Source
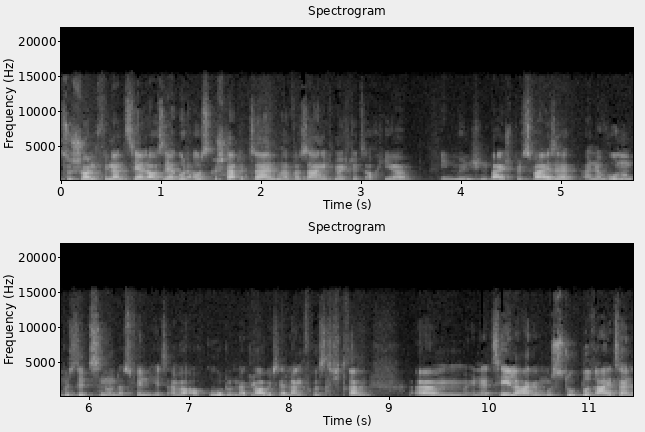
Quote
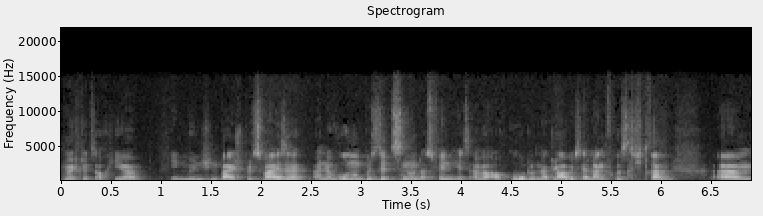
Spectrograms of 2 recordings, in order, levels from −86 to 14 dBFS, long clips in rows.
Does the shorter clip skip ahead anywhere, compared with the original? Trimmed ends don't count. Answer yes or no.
no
